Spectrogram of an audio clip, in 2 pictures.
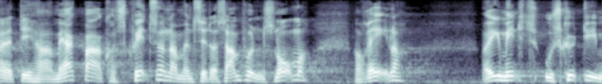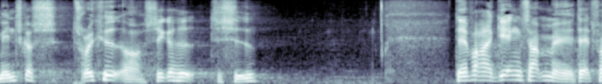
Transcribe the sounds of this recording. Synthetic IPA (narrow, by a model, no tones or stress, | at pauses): æd̥e̝ɦɑ̈mæɐɡ̥̚b̥ɑ̰̈ːkʰɒ̽nsə̥kʰʋen̰sɐnɒmænseɾ̥ɐsɑ̈mfɔ̽n̰ð̩ˠsnɒ̰ːmɐʔɒ̽ʁɛ̰ːlɐ | ʔɒ̽e̝ɡ̥əme̝n̰sd̥usɡ̥yl̰d̥iəmenəsɡ̥ɐst͡sʰʁœɡ̥he̝ð̞̰ˠɒ̽se̝ɡ̥ɐɦe̝ð̰ˠt͡sʰe̝lsiːð̞ˠə | d̥æɐ̰fɒʁɛɡ̥e̝ɐe̝ŋn̩sɑ̈m̰n̩med̥æn̰sf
